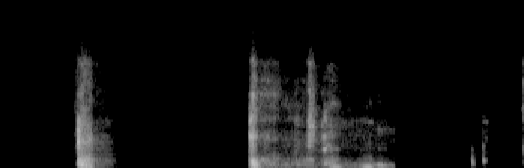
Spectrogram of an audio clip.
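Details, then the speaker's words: One sharp cough, then a longer rattly cough with throat clearing, from an adult man with a chest infection; cough. "Bit of chest infection, as you can hear."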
